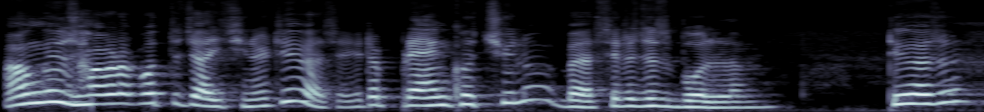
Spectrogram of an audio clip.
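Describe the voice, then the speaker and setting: A man's voice: very high-pitched, lively intonation, quick pace, muffled recording. A young man, chatting casually on a prank call in a hesitant, teasing way. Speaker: prank caller and video host.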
